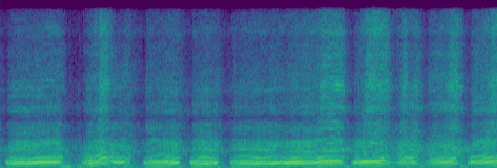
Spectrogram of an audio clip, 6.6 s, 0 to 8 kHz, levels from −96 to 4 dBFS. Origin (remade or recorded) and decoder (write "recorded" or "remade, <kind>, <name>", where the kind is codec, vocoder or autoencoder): recorded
